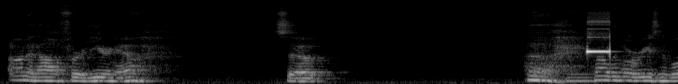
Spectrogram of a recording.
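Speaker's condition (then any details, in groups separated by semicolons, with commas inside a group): No condition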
